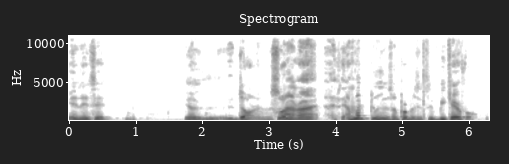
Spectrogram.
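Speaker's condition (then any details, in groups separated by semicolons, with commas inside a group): Parkinson's disease; onset involuntary pinky movement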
